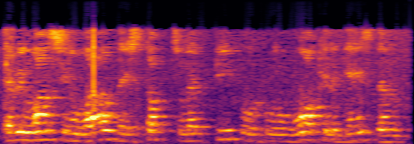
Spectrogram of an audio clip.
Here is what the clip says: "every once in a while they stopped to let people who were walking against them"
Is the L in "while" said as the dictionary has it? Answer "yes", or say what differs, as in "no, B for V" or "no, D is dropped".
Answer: yes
